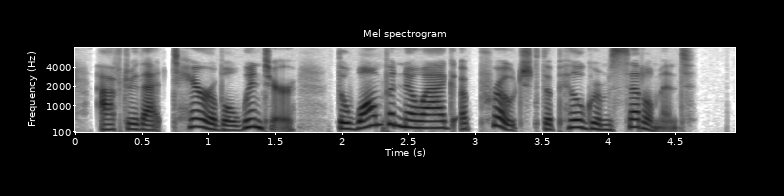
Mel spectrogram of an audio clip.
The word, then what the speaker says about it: Wampanoag: Wampa Noag. That is a beautiful name. How do you say it again? Wampa Noag.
